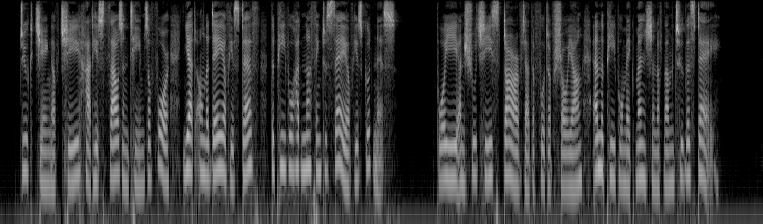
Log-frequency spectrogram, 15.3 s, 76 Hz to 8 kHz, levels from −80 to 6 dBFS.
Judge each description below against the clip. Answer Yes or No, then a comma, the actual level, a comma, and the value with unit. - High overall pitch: Yes, high, 200 Hz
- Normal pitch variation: Yes, average, 3.9 semitones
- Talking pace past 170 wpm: Yes, average, 190 wpm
